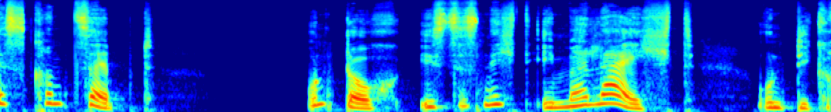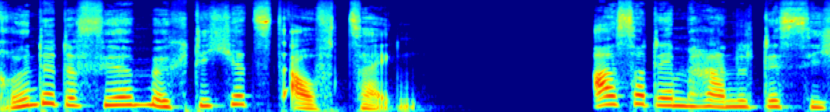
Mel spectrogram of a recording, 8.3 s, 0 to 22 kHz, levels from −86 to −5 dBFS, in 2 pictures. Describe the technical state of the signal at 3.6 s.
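At 3.6 s the signal is intact, with no dropout, click, distortion or other fault to be heard.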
